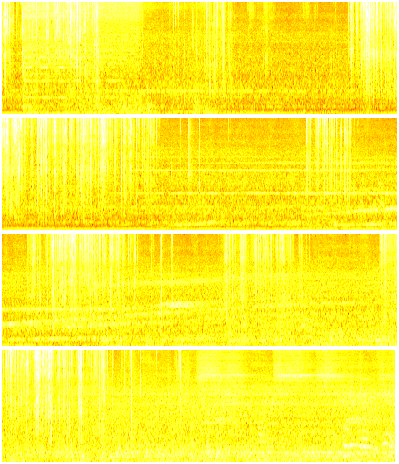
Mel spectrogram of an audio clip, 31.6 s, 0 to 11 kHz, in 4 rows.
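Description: Seoul Metro Line 9 electric train pulling away: about eleven seconds in, the whine of its traction motors starts and climbs steadily in pitch, then running noise builds louder toward the end. Sharp clicks and knocks come in clusters throughout.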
